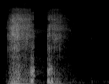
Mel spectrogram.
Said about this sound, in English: I sneezed. Was that even a sneeze? Salud.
